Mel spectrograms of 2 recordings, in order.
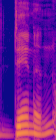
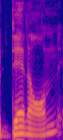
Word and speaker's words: Denon: The Denon or Denon, if you want to pronounce it that way,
